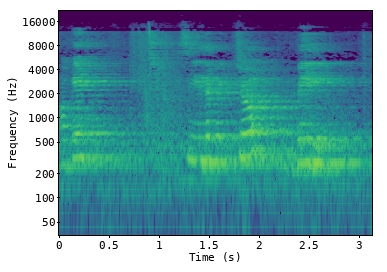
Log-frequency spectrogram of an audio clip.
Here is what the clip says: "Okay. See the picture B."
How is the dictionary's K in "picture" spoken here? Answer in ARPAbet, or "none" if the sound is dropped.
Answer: none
